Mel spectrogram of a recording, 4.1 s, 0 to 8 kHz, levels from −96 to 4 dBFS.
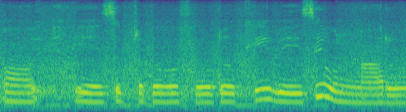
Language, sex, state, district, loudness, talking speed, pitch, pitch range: Telugu, female, Andhra Pradesh, Annamaya, -13 LUFS, 90 wpm, 185 Hz, 180-195 Hz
